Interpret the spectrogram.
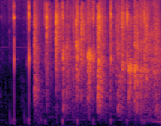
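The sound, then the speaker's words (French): A couple of sharp, separate claps ring out, then a whole audience joins in with dense, steady applause, a 'Dragon Ball activist clap', that stays fairly loud to the end. No voices are heard. “Attendez, on va faire le clap de militant Dragon Ball, clap.”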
